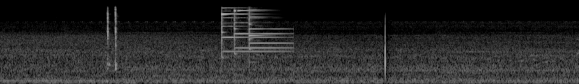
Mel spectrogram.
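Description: Subscribe-button animation sound effect: a quick double mouse click, then a bright bell ding ringing for under a second, and one more short click, over a faint steady hum.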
